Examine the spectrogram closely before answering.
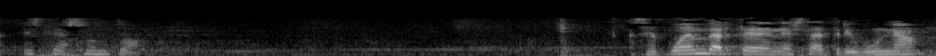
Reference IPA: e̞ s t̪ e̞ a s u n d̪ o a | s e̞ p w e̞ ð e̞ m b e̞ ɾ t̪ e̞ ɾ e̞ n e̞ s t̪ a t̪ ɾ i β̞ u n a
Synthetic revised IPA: e̞ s t̪ e̞ a s u n t̪ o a | s e̞ p w e̞ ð e̞ m b e̞ ɾ t̪ e̞ ɾ e̞ n e̞ s t̪ a t̪ ɾ i β̞ u n a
